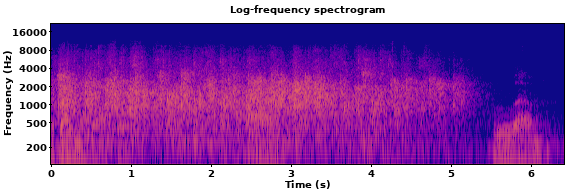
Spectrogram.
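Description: A crowd applauds at a New Jersey state budget event, broad sustained clapping that fades near the end as a voice begins speaking over it.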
